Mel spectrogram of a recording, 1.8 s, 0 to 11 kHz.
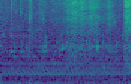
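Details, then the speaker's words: Solar drain-back heating system at 5 pm, with the collector hotter than storage and the pump running: steady low pump hum with a faint water trickle draining down the return line. Normal circulation. "this is the return line from our pump can you hear that trickling down okay that's this is our drain back system so the water comes down here"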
